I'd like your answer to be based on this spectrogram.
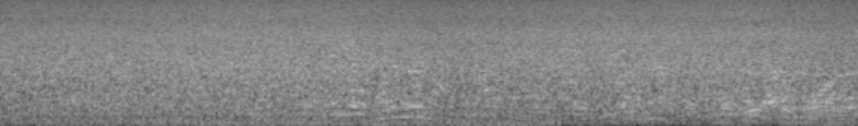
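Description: Mirage casino waterfall on the Las Vegas Strip, a steady broadband rushing roar of falling water that runs unbroken and fairly loud throughout, with faint crowd murmur beneath.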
